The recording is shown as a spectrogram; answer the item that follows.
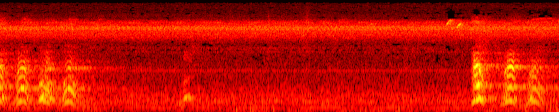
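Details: A puppy playing with a buck gives bursts of short, high yappy barks, three quick ones at the start and another cluster near the end, with a steady high hiss throughout.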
